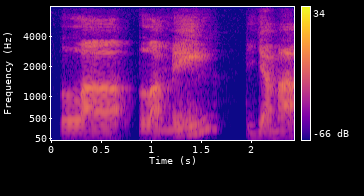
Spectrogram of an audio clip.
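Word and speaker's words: Lamine Yamal: the boot into him it's pronounced Lain yamal oh from Barcelona lamin yamal yeah he's a freak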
